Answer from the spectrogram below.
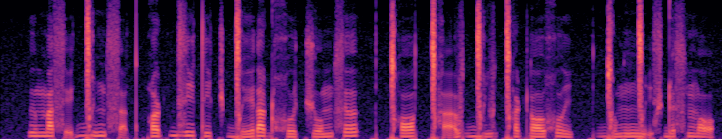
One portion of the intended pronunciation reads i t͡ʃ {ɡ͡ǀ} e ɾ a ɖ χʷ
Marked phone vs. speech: correct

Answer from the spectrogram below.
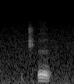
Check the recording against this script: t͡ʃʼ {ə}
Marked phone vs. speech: correct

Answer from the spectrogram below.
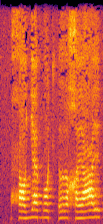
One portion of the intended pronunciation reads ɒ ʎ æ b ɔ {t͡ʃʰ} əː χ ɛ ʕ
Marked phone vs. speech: incorrect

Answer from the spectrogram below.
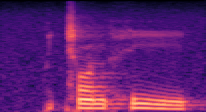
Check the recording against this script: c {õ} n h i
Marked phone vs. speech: incorrect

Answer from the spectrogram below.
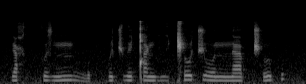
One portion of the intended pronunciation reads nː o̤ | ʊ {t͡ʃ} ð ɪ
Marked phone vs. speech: correct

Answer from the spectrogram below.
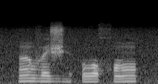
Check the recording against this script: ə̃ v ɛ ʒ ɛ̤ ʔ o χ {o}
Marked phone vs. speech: incorrect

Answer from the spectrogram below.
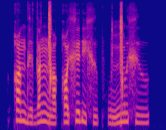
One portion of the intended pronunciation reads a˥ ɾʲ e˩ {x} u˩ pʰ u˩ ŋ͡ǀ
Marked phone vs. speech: incorrect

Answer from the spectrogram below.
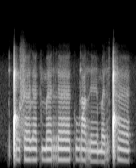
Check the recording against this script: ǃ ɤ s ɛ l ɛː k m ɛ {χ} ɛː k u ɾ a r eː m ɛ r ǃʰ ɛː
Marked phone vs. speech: incorrect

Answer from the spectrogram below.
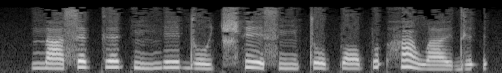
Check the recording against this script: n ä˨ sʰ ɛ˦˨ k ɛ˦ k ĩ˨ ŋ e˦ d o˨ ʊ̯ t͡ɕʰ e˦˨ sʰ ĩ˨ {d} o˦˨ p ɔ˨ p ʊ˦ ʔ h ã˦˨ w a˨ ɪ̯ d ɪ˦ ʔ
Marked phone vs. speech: incorrect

